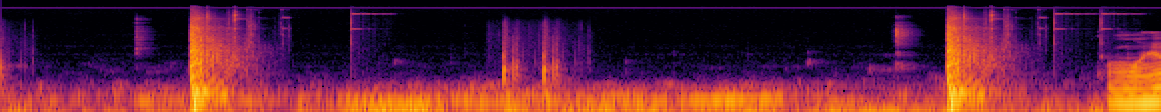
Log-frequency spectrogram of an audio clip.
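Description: A handgun fires loud, sharp shots.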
